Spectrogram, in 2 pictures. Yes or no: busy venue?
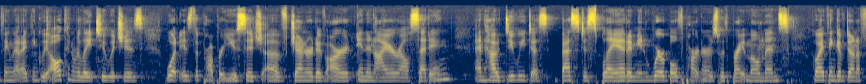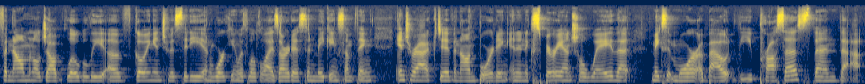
yes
